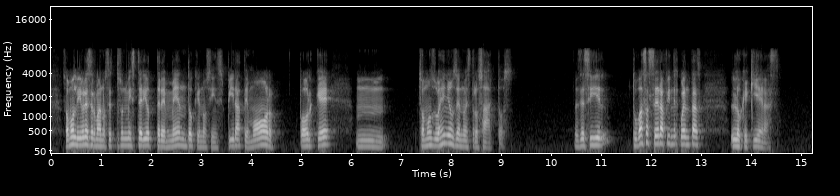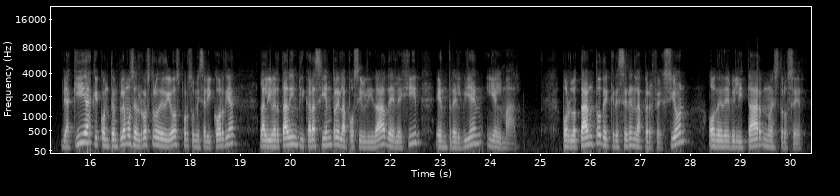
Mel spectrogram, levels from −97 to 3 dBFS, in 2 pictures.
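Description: VoIP packet loss concealed by the speech codec occurs six times. Packets drop out and the Speex decoder bridges each gap by extending its last pitch and filter at falling gain. This happens at 1.28–1.35 s between "libres hermanos" and "es un misterio", at 9.41 s after "dueños de nuestros actos", and at 12.49–12.55 s, 15.95–16.06 s, 23.79–23.86 s (between "de elegir entre el" and "y el mal"), and 27.21–27.27 s. The gaps last 20 to 60 ms, and each is heard as a brief buzzy tone or coloured noise that fades, with the voice staying weak or distorted for a moment after speech returns.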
